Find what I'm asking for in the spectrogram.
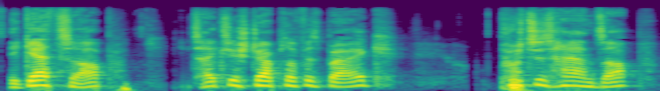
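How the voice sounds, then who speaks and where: A middle-aged man, a guest on an interview, telling lively anecdotes from his youth in a casual way. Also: fairly high pitch, a little slow, slightly rough. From United Kingdom. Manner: vivid, animated anecdote-telling with laughs. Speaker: guest, former Olympic boxer.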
